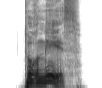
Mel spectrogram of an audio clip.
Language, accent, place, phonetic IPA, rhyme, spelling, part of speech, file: German, Germany, Berlin, [tʊʁˈneːs], -eːs, Tournees, noun, De-Tournees.ogg
- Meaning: plural of Tournee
